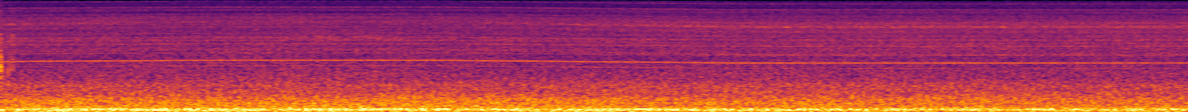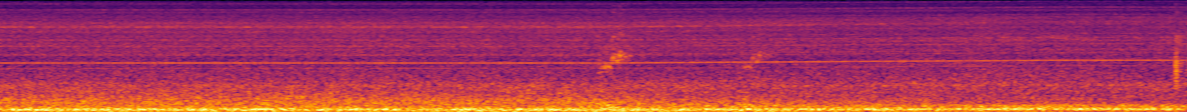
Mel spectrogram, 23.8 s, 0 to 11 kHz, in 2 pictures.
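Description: A fighter jet in Ace Combat 7 roars steadily as a broad, constant rushing engine drone, with a thin sustained whine above it and no gaps.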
